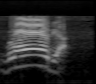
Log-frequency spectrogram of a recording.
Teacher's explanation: Na palavra glória, da mesma forma. É como se dissesse glória, né? Glória. O A, ele sai mais forte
